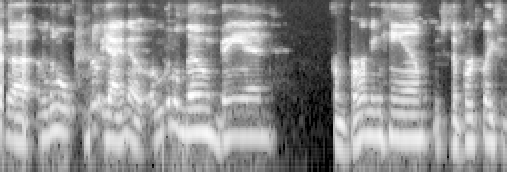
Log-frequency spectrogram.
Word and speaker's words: Birmingham: Our next band is a little known band from Birmingham, which is the birthplace of a lot of good bands. Birmingham, UK. You gotta say it like geezer, Birmingham.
